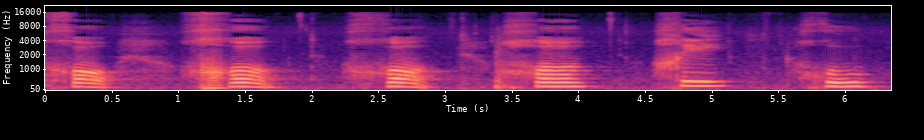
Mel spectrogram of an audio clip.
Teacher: خواہ جو ہے یہ اپنے مخرج سے یعنی نیئر تھروٹ سے ادا ہوگا، ادن الحلق سے. اس میں سے زبان کی جڑ کا جو ہمارا اوپر کا حصہ ہے وہ نرم تالو کی طرف وہ ٹھیک ہے خواہ ادا ہوگا اور یوویلا کو ٹچ کرے گا.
